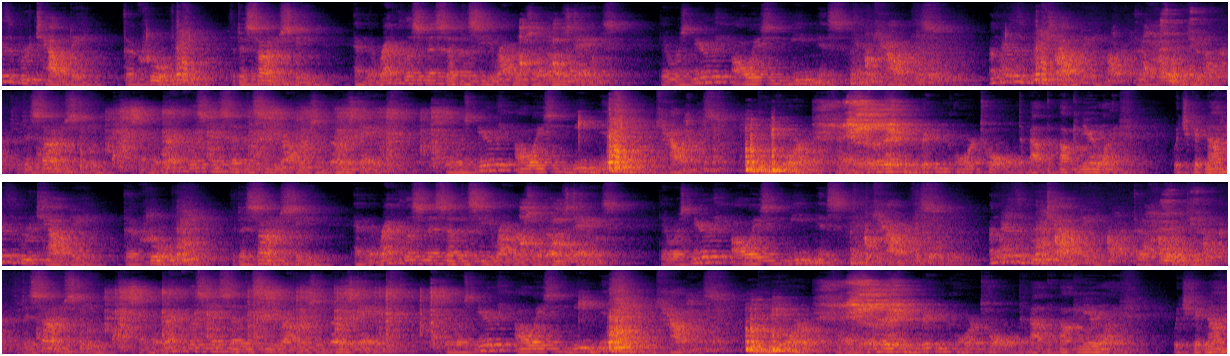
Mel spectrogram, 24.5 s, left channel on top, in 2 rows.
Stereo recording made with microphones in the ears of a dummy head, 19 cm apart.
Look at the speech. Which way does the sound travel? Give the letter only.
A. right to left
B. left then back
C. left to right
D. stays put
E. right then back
E.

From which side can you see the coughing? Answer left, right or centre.
left.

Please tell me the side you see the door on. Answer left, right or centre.
left.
